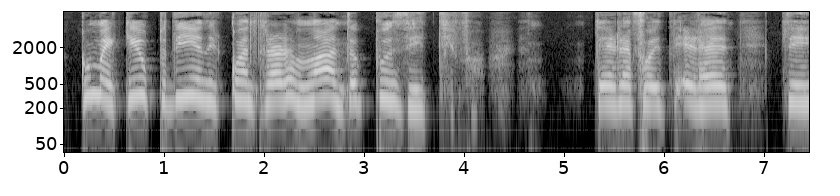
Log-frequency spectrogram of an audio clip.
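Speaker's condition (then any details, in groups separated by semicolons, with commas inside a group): Ataxia after brain injury; acquired, brain injury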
